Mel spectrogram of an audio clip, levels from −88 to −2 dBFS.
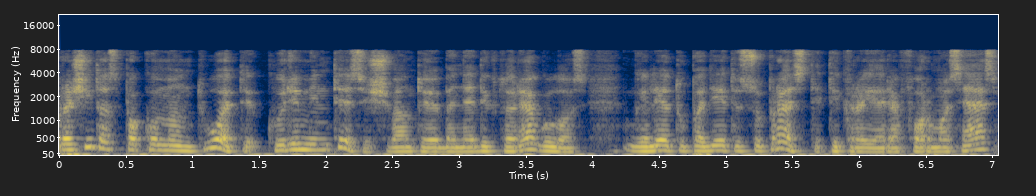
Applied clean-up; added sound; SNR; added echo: none; none; none; reverberation time 0.2 s.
